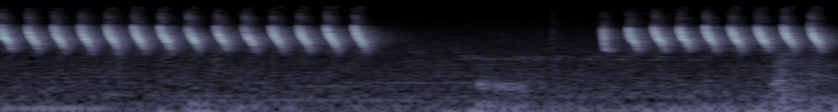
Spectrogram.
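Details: Bar-winged prinia singing vigorously, 'nembak ngentrok' style: a fast run of about fifteen sharp, high, downslurred notes, a brief pause, then another rapid burst of similar notes over quiet low hum.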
